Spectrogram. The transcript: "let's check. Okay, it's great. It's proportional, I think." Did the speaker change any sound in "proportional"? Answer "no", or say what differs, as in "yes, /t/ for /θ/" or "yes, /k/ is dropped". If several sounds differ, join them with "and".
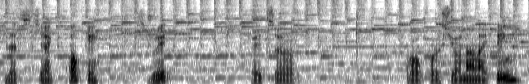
yes, /s/ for /ʃ/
